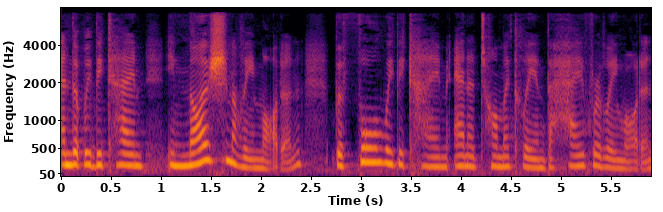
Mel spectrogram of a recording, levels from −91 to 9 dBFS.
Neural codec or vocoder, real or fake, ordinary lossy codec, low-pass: codec, 16 kHz, 1 kbps, FunCodec, trained on LibriTTS, 50 frames a second; fake; MP3, 48 kbps; 7.2 kHz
